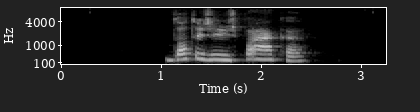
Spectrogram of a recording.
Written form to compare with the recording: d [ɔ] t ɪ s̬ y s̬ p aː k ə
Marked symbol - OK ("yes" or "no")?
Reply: yes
